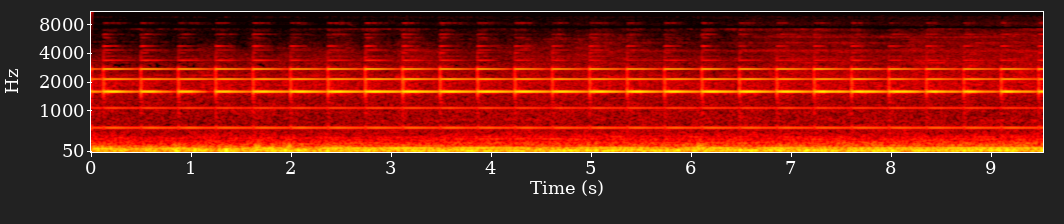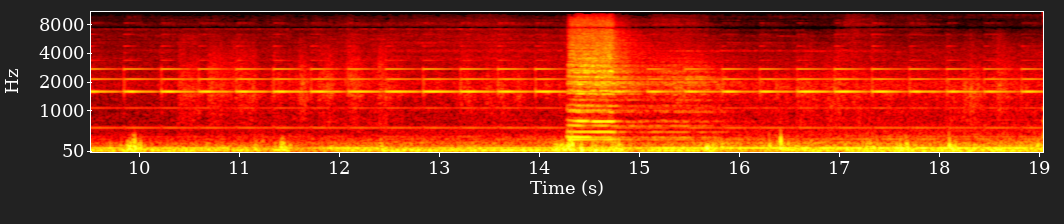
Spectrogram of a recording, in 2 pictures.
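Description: Level crossing warning bell ringing in a fast steady pulse over the low rumble of approaching TasRail TR class diesel-electric locomotives. A short multi-note locomotive horn blast sounds about 14 seconds in, and another begins at the very end.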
